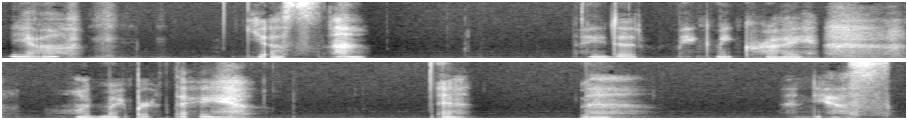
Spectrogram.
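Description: A woman acts out a heartbroken young woman in an intimate audio drama, tearful and apologetic. She speaks slowly and haltingly, often dropping to a whisper, with a creaky catch in the voice. The sound is close and dry. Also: medium pitch, steady tone, warm tone, no room sound, full character voice. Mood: wistful, hurt. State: crying. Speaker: audio role-play performer. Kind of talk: intimate girlfriend audio role-play, ASMR-like.

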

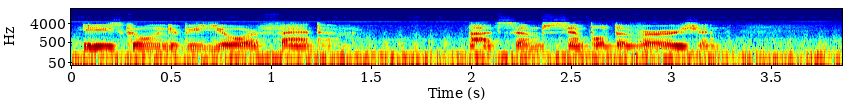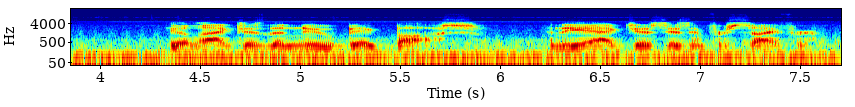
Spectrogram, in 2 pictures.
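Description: Deep, calculating intelligence operative. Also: male voice, fairly even intonation, bright, forceful tone, slight background noise, rough recording. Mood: calm, calculating. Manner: measured, deliberate, controlled. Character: calm, calculating middle-aged male intelligence operative. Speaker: video game character. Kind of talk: dramatic game dialogue, briefing.

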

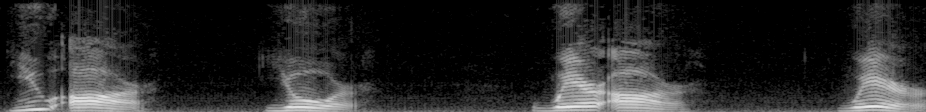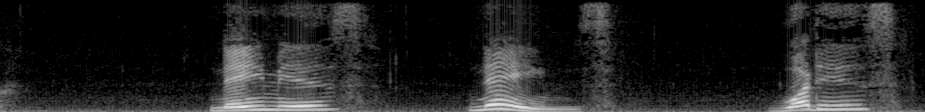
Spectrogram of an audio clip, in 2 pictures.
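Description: Woman, English teacher, slow deliberate drills, lively up-and-down pitch, dry close sound. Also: dry recording. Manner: repeats each phrase carefully, clearly articulated.

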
